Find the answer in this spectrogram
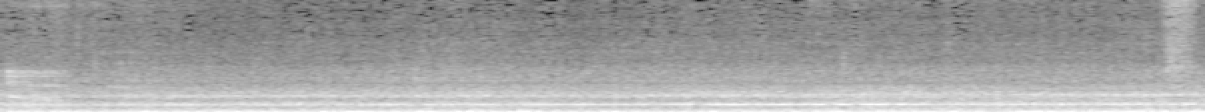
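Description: Steady road and engine noise inside a car cruising on a motorway: a constant low rumble with a faint steady whine above it.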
